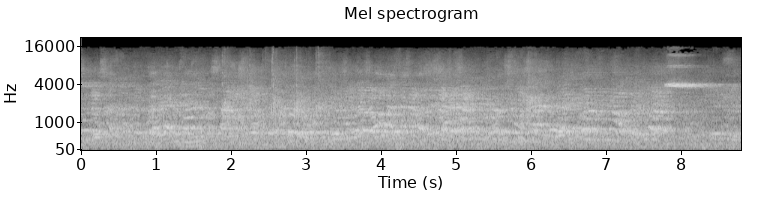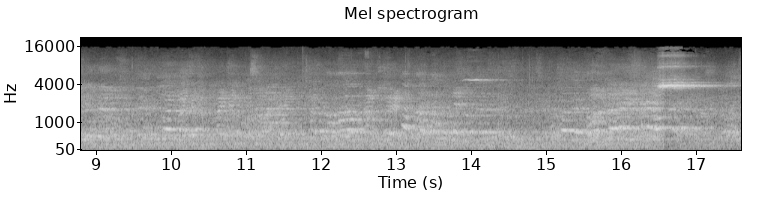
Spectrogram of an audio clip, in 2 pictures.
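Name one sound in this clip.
A crowd of men shouts and cheers loudly in a large echoing hall.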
